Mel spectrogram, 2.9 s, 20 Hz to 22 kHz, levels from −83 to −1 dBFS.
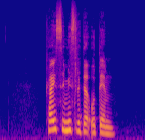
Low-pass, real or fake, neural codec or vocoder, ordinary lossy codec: none; fake; codec, 44.1 kHz, 3.4 kbps, Pupu-Codec; none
